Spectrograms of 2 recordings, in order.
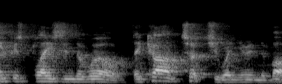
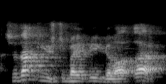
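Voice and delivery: normal talking voice

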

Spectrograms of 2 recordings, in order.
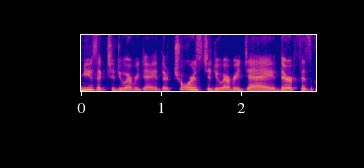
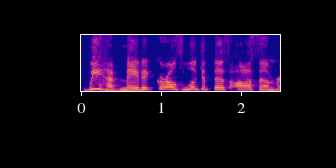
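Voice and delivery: excited quote; 6 semitones higher than usual. Retold or imitated. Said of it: "And I was like".

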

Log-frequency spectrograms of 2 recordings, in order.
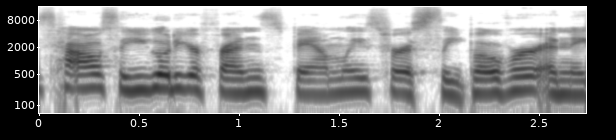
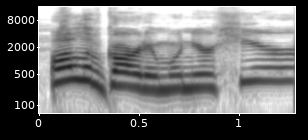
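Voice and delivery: mock ad slogan; 5 semitones higher, 6 dB louder than usual. Quoting the restaurant slogan.

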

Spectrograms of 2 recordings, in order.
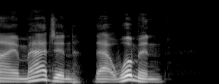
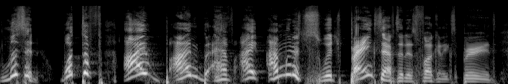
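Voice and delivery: retold tirade at the bank teller; mock rant; 8 semitones higher than usual. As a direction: blow up at the teller in disbelief. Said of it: "I was like".

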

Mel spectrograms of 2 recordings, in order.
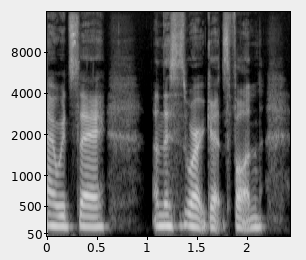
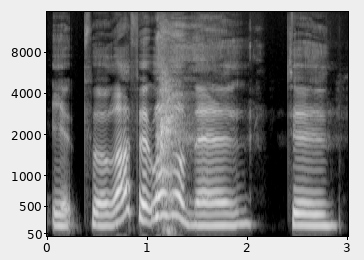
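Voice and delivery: days said with tongue stuck out. Shown as a demonstration. Coach demonstrating tongue-out warm-up, words blurred by tongue. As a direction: speak around an outstretched tongue. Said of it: "you're gonna stick your tongue out".

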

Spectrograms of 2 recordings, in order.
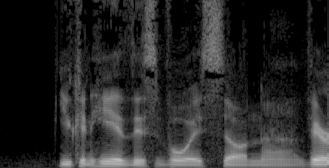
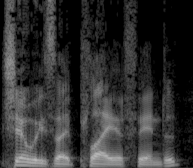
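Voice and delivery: normal talking voice

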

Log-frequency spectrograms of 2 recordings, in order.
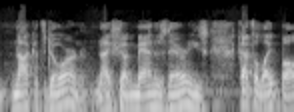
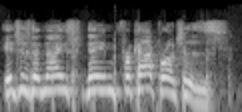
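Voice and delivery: high, slow, laughing repeat of the punchline; laughing disbelief; 14 semitones higher, much slower than usual. Real, not acted. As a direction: crack up at your own story. Punchline of the hotel story.

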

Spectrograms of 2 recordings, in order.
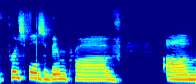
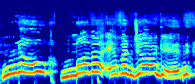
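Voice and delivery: slow, high, emphatic mock Samuel Jackson; playful Samuel Jackson imitation banning jargon; Sam Jackson impression; 9 semitones higher, slower than usual. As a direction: drag it out like a movie tough guy laying down the law. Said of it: "And he".

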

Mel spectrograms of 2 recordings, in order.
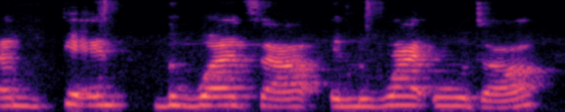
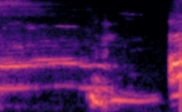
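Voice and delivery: high burst of laughter; shrieking laugh; 6 dB quieter than usual. Real, not acted. Shrieking laugh at teasing question.

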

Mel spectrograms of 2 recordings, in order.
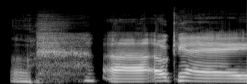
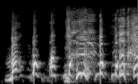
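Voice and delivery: much higher hammed-up chicken cluck; mock chicken clucking. Imitating the Texan dad taunting his son with mock clucks. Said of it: "are you a chicken?".

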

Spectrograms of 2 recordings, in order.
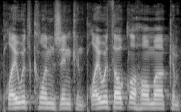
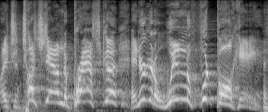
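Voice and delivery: excited radio call; 11 semitones higher than usual. Retold or imitated. Friend retelling the radio broadcast, excited touchdown call. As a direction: belt it like a play-by-play man. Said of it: "Matt Davis is like".

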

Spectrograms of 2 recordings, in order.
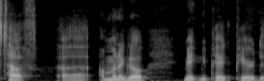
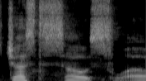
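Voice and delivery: slow drawn-out; 4 dB quieter, much slower than usual. Retold or imitated. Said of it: "I'm like".

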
